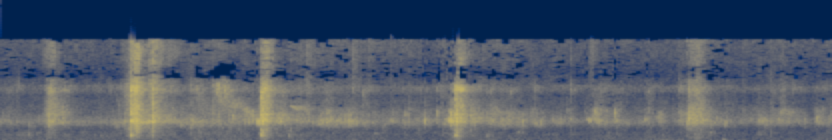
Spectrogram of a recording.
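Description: River water splashing at the bank, with several short, sharp splashes at uneven intervals over a steady watery background.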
